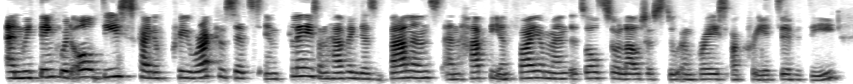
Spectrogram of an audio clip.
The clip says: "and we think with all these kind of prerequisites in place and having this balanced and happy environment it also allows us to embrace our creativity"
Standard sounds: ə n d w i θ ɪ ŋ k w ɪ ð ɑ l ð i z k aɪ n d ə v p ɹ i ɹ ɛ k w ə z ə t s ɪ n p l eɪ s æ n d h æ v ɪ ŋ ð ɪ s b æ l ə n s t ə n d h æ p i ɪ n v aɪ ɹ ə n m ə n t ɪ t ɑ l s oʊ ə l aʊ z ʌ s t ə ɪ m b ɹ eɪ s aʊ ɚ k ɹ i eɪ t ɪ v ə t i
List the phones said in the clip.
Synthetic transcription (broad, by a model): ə n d w i θ ɪ ŋ k w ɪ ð ɑ l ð i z k aɪ n d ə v p ɹ i ɹ ɛ k w ə z ə t s ɪ n p l eɪ s n h æ v ɪ ŋ ð ɪ s b æ l ə n s t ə n h æ p i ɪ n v aɪ ə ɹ m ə n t ɪ t ɑ l s oʊ ə l aʊ z ʌ s t ə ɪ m b ɹ eɪ s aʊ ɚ k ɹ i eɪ t ɪ v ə t i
